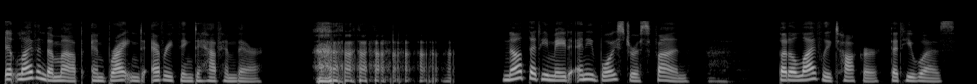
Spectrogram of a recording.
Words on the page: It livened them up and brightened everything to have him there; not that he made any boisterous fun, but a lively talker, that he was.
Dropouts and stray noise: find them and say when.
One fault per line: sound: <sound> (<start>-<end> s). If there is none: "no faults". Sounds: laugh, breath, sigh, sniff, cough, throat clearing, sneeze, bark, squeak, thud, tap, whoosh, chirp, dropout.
sound: laugh (3.1-4.6 s)
sound: sigh (7.0-7.6 s)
